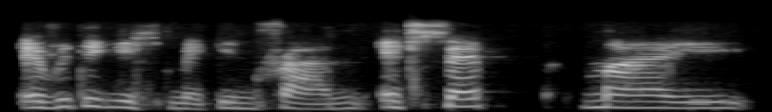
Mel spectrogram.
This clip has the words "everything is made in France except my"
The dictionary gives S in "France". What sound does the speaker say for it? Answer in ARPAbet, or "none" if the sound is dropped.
none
